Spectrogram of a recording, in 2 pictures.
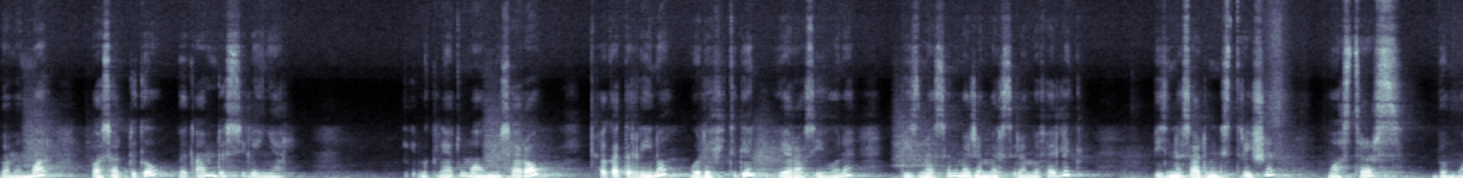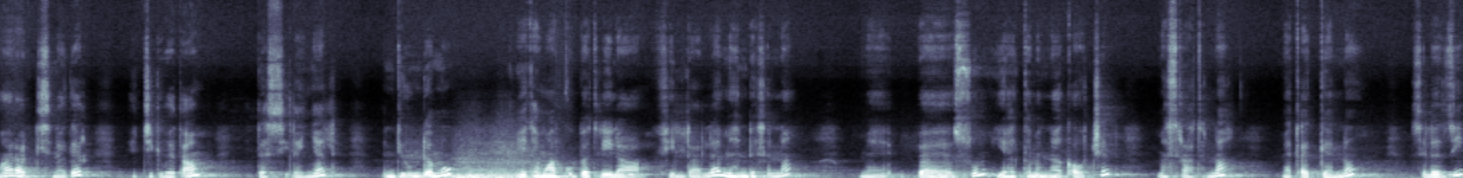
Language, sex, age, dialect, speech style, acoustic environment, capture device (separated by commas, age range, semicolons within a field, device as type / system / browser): Amharic, female, 25-34, Ethiopia - Addis Ababa, happy, silence; construction, mobile / Linux / Chrome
